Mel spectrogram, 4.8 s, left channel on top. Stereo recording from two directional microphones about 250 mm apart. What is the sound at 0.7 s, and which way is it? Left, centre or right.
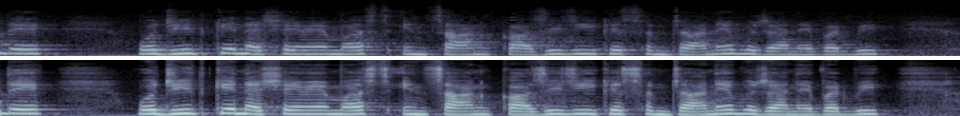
A woman's voice, right.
